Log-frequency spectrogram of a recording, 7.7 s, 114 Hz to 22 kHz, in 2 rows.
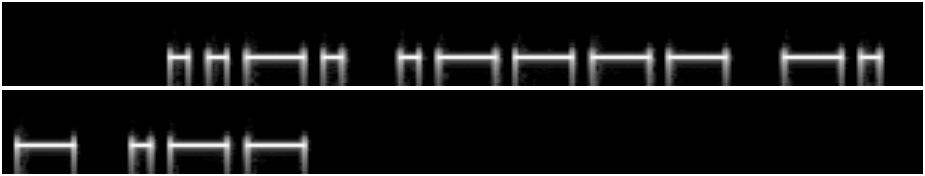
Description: Morse code, heard as a keyed tone, about 15 wpm, 700 Hz. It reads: F1NTW
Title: DXCC-100 Call Signs - 5 Characters - Repeated 2x - 15wpm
